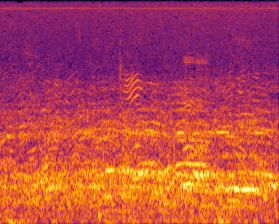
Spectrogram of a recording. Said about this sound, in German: Jetzt kommt der Wagen des Dalai Lama herein auf das große Feld. Sie hören die Aufregung in den Menschen.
